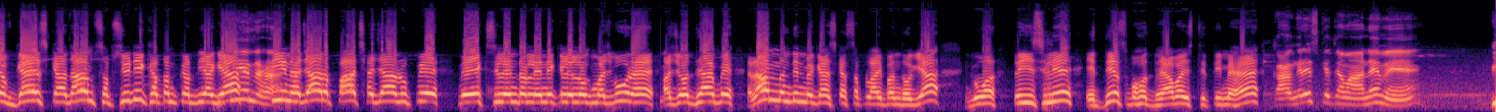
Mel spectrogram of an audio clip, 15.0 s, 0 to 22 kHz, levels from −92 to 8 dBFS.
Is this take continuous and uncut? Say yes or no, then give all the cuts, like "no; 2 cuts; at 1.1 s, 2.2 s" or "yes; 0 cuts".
no; 2 cuts; at 6.6 s, 12.7 s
